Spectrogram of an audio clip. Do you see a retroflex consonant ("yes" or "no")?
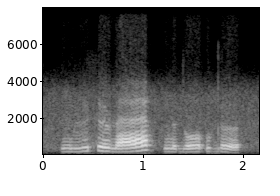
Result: yes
